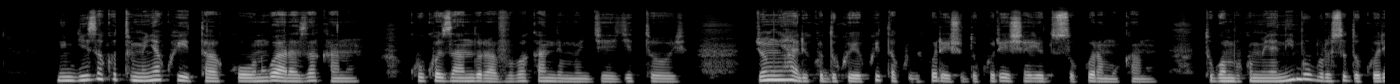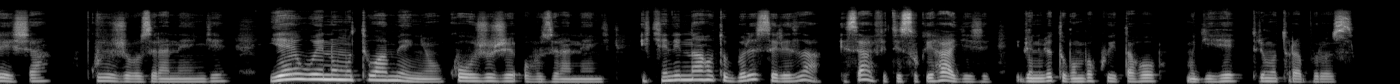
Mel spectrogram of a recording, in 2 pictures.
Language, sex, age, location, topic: Kinyarwanda, female, 18-24, Kigali, health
